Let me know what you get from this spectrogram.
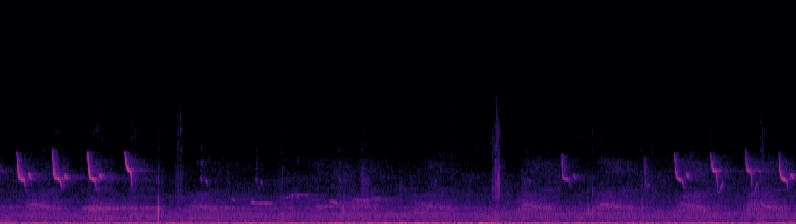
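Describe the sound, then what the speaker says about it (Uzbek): Several crows caw in repeated, hoarse calls, some near and some farther off, over steady outdoor background noise by water with a small island. "Hamma joyda qarg'alar parod qiladi."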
